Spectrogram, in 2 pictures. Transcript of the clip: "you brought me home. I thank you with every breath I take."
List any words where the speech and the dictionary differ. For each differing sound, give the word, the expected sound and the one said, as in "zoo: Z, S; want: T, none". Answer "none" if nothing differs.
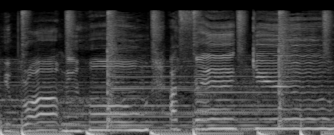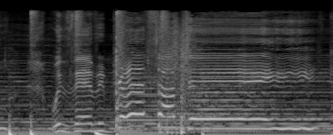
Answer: none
